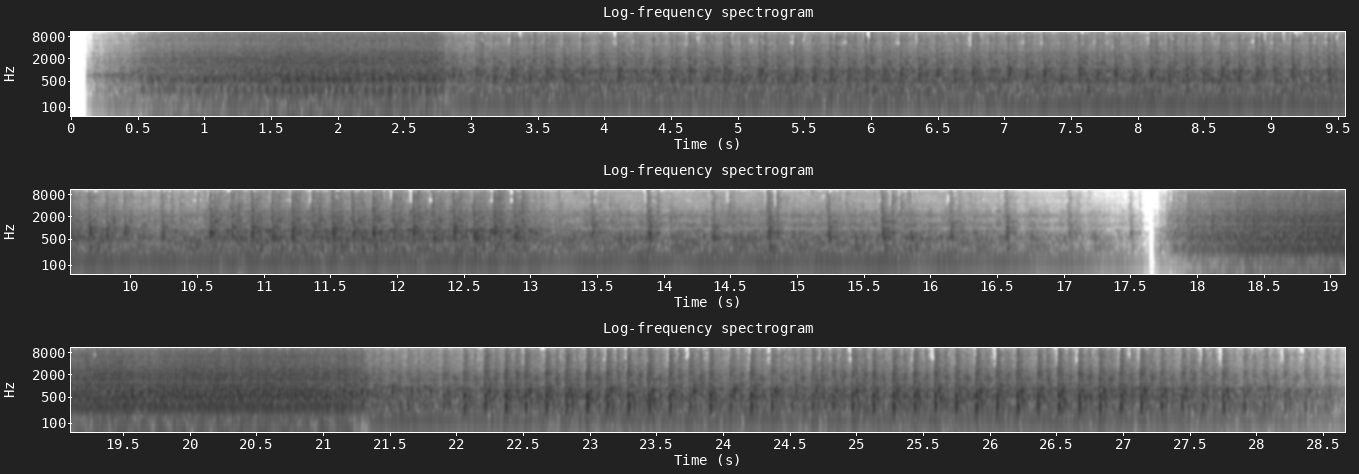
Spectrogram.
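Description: Elna Stella TSP electric sewing machine stitching through thick layers of denim: the motor runs with fast, even needle strokes. It stops for a moment about two-thirds of the way through and starts again, and each run is loudest in its first few seconds.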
